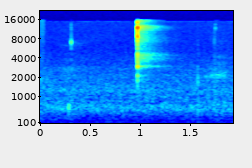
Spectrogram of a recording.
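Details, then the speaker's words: A faint tick then one sharp click as a Turbuhaler dry powder inhaler's base is twisted clockwise and anticlockwise during a pulmonologist's demonstration, signaling a dose is loaded. "you have to move this lever clockwise and anticlockwise until you hear a sound of a"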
